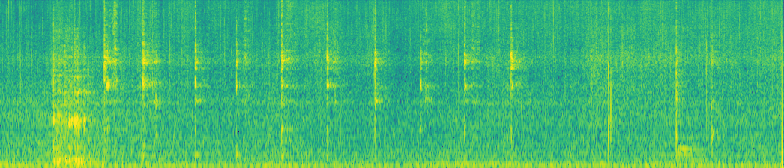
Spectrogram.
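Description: Onions stir-fried in oil left over from frying salted fish, a steady sizzle under a run of sharp spatula scrapes and taps against the pan at a regular pace.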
